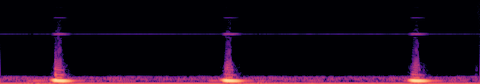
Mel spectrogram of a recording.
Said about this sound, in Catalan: Els orquals utilitzen aquests sons per comunicar-se entre si, per localitzar les seves preses. Com acabeu d'escoltar, el seu cant consisteix en seqüències de sons a baixa freqüència que poden ser escoltats a grans distàncies.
